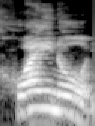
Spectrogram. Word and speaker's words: Quaynor: A big shout out to Joey Giacomazzo, who corrects me and says Quaynor is how you say his name, Alex Quaynor.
